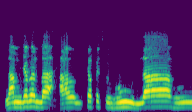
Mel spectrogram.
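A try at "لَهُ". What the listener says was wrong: লা টান হবে না ভাই। লাহু, লাহু। আপনার লা টান হয়ে যাচ্ছে, লাহু।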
